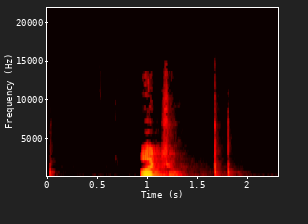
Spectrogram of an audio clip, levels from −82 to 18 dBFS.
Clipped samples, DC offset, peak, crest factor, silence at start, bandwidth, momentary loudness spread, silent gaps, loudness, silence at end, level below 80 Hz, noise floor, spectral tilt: under 0.1%; under 0.1%; -6 dBFS; 22 dB; 0.95 s; 14 kHz; 24 LU; none; -22 LUFS; 1 s; -78 dBFS; -78 dBFS; -4.5 dB/octave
